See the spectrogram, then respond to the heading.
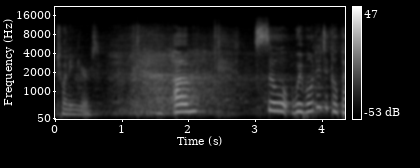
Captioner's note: attendees laughs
